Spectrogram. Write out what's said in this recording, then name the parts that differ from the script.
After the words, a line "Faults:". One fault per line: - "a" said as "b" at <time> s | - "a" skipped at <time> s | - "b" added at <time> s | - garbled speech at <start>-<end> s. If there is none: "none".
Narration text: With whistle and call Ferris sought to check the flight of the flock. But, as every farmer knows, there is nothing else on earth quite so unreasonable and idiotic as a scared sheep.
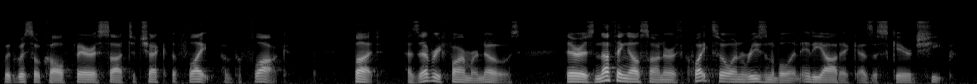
With whistle call Ferris sought to check the flight of the flock. But, as every farmer knows, there is nothing else on earth quite so unreasonable and idiotic as a scared sheep.
Faults:
- "and" skipped at 0.4 s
